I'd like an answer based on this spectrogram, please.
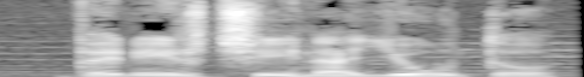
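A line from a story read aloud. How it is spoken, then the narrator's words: Shouted from above. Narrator (Italian): gridò la voce dall'alto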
